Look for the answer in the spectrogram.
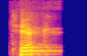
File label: "tick", phonetic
